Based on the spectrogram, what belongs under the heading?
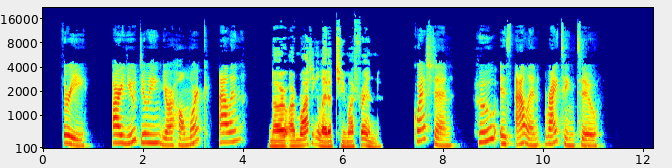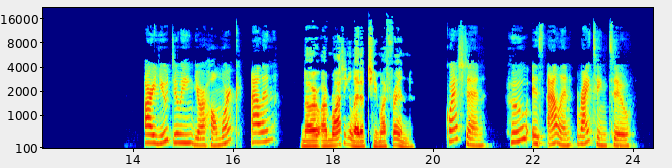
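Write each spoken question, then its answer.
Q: Who is Alan writing to?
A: His friend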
